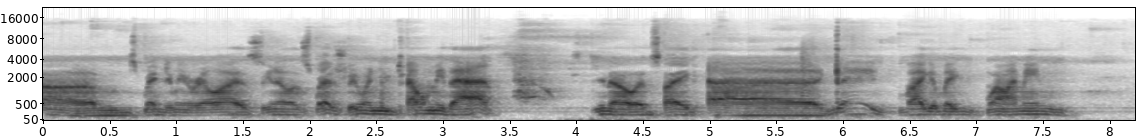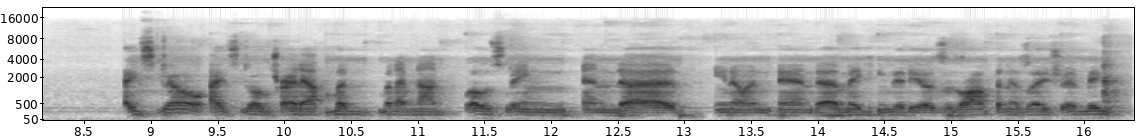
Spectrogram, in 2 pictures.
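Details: Laryngectomee man speaking with an electrolarynx: electrolarynx speech.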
